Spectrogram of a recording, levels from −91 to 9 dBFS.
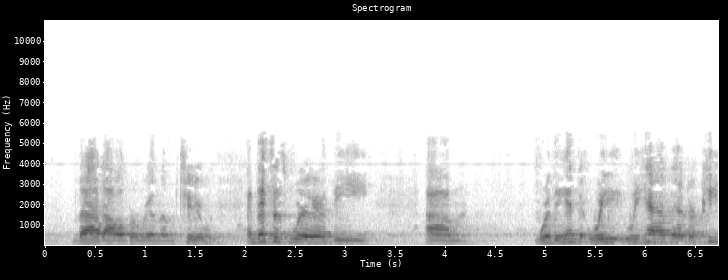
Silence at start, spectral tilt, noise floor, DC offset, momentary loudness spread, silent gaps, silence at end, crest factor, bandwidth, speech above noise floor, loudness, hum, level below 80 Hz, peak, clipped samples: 0.3 s; -9.5 dB/octave; -62 dBFS; under 0.1%; 14 LU; none; 0 s; 18 dB; 5.6 kHz; 29 dB; -34 LUFS; none; -72 dBFS; -16 dBFS; under 0.1%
